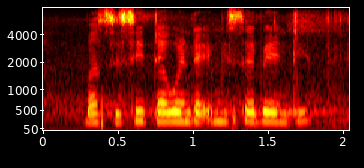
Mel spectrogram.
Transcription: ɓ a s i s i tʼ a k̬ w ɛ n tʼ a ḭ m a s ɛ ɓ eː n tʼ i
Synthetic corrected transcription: ɓ a s i s i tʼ a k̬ w ɛ n tʼ a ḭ m i s ɛ ɓ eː n tʼ i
